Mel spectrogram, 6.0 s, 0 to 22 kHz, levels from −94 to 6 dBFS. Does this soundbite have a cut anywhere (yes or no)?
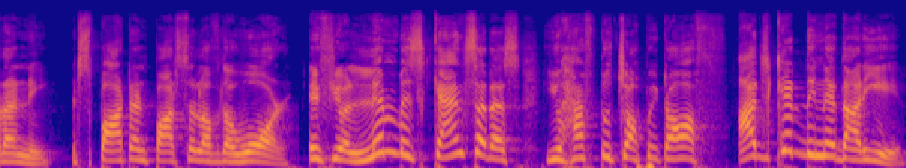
yes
